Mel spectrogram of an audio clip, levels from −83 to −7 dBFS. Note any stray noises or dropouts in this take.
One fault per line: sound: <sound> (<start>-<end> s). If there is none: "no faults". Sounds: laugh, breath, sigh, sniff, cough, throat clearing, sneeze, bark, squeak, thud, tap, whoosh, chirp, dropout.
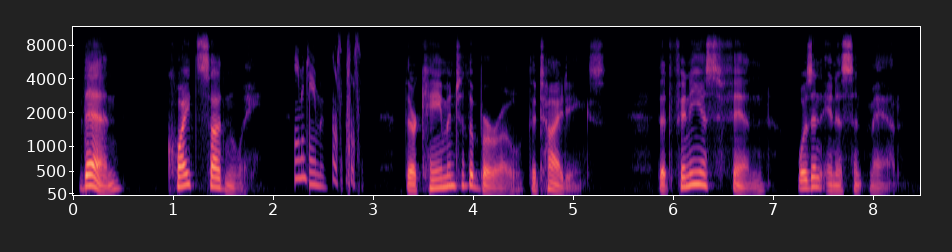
sound: chirp (2.2-2.9 s)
